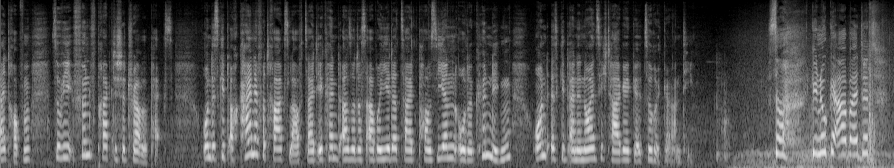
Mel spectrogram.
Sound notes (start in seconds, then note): none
